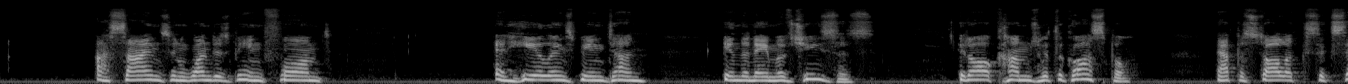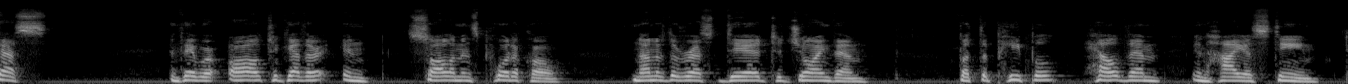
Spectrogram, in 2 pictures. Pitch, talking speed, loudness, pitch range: 170 Hz, 105 wpm, -24 LUFS, 115-195 Hz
